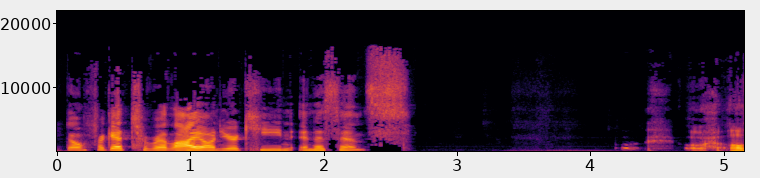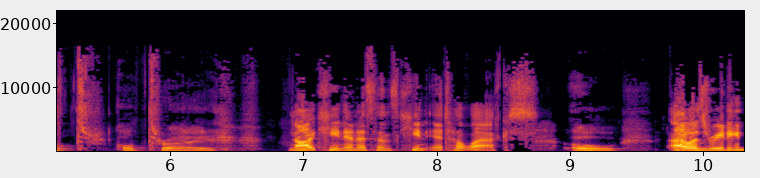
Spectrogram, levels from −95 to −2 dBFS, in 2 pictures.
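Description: The likely cause is a broken MP3 bit reservoir: frames were dropped, so the frame after them reached back for data it had stored earlier in the stream and decoded bytes that belonged to a different frame. In this speech, just after "keen innocence keen", a brief glitch runs from 8.03 to 8.06 s and the audio skips ahead. Its length, about 26 ms, matches a single MP3 frame of 26.1 ms.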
